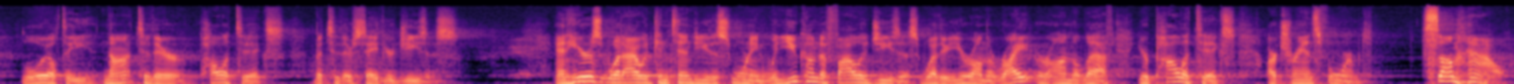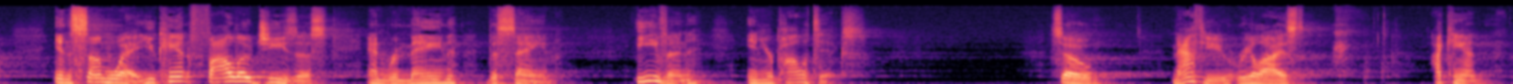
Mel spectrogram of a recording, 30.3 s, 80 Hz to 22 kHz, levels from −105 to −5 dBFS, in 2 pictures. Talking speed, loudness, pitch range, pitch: 120 wpm, -21 LUFS, 125-165 Hz, 140 Hz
